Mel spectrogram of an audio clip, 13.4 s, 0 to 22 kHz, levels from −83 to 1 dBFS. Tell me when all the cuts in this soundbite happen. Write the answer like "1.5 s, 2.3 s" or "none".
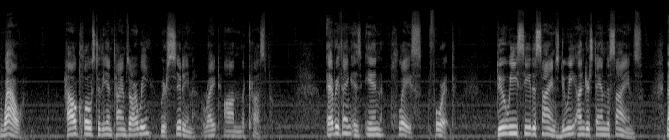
3.1 s, 4.4 s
